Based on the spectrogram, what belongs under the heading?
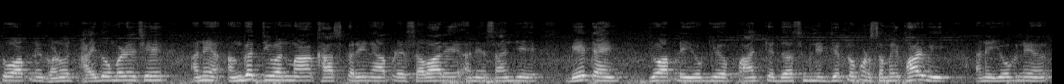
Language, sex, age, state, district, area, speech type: Gujarati, male, 60+, Gujarat, Junagadh, urban, spontaneous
